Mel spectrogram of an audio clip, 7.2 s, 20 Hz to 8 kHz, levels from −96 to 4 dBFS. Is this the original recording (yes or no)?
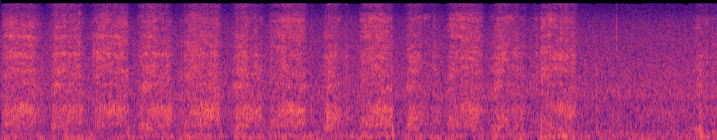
yes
